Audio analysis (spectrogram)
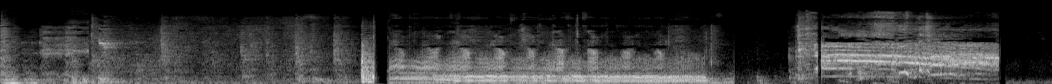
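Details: Domestic cat indoors giving a drawn-out, wavering yowl with a strong harmonic tone near the end, after stretches of indoor clatter and a loud, steady buzzing noise.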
